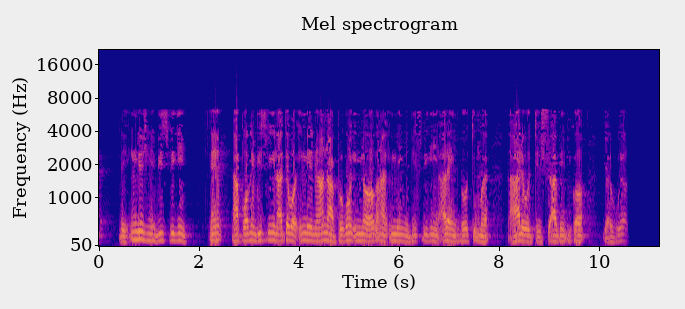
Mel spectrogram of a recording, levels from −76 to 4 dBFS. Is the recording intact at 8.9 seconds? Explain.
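No. AAC compression runs through the whole clip: a flat ceiling near 6.3 kHz on a spectrogram, a dull, warbling sound likely from a low-bitrate stream of about 24 kbps.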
